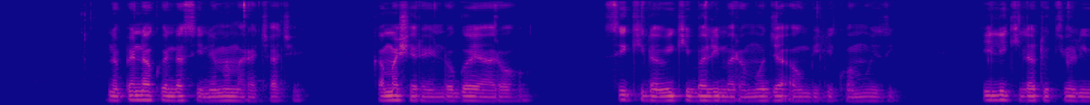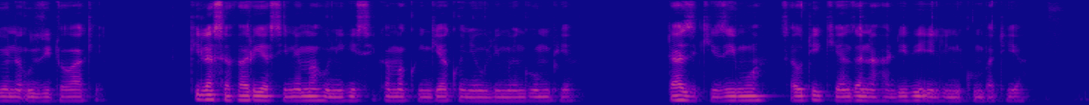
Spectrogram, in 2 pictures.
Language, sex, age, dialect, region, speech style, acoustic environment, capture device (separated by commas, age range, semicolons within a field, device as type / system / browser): Swahili, male, 18-24, Kenya - Nairobi Sheng-influenced, Kenya, relaxed, appliances; nature, mobile / Linux / Chrome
